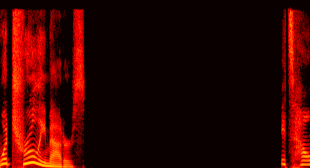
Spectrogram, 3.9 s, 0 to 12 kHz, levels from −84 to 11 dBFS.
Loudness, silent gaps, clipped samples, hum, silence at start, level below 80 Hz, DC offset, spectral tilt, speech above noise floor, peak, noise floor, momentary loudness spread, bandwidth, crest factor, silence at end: -25 LUFS; none; under 0.1%; none; 0 s; -58 dBFS; under 0.1%; -4 dB/octave; 63 dB; -10 dBFS; -88 dBFS; 14 LU; 12 kHz; 18 dB; 0 s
